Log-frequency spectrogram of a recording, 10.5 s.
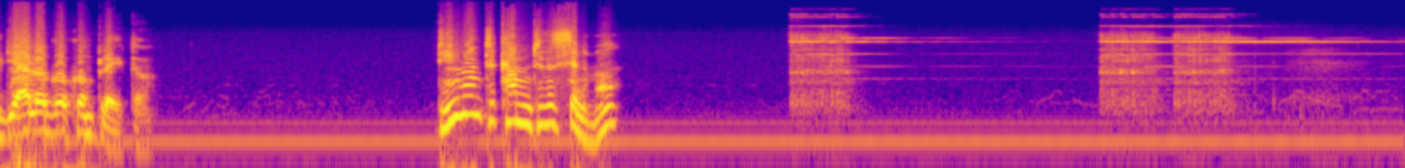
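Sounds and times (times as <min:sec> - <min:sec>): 
speech: 0:00.0 - 0:01.2, 0:03.3 - 0:04.7
telephone ringing: 0:05.9 - 0:10.5.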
